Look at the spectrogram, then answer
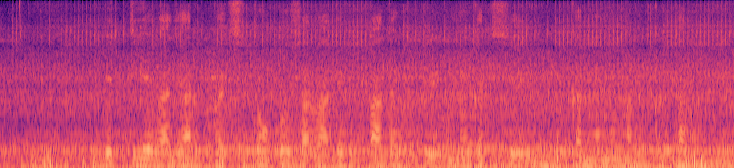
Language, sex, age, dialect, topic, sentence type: Hindi, male, 31-35, Kanauji Braj Bhasha, banking, statement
